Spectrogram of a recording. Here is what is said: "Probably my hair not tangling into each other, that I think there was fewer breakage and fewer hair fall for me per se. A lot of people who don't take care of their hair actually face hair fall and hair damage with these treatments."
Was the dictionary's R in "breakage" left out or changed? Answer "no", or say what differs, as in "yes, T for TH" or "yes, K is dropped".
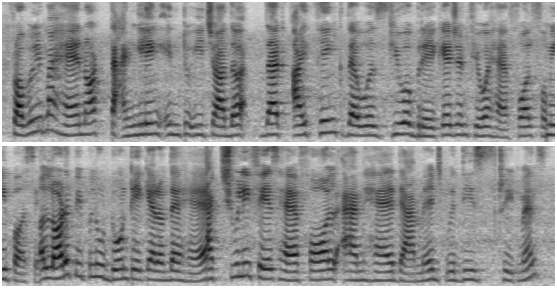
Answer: no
